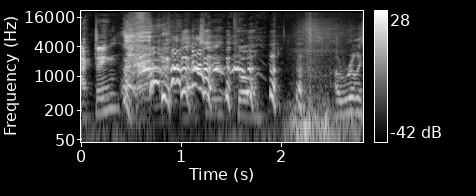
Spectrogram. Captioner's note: laughter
